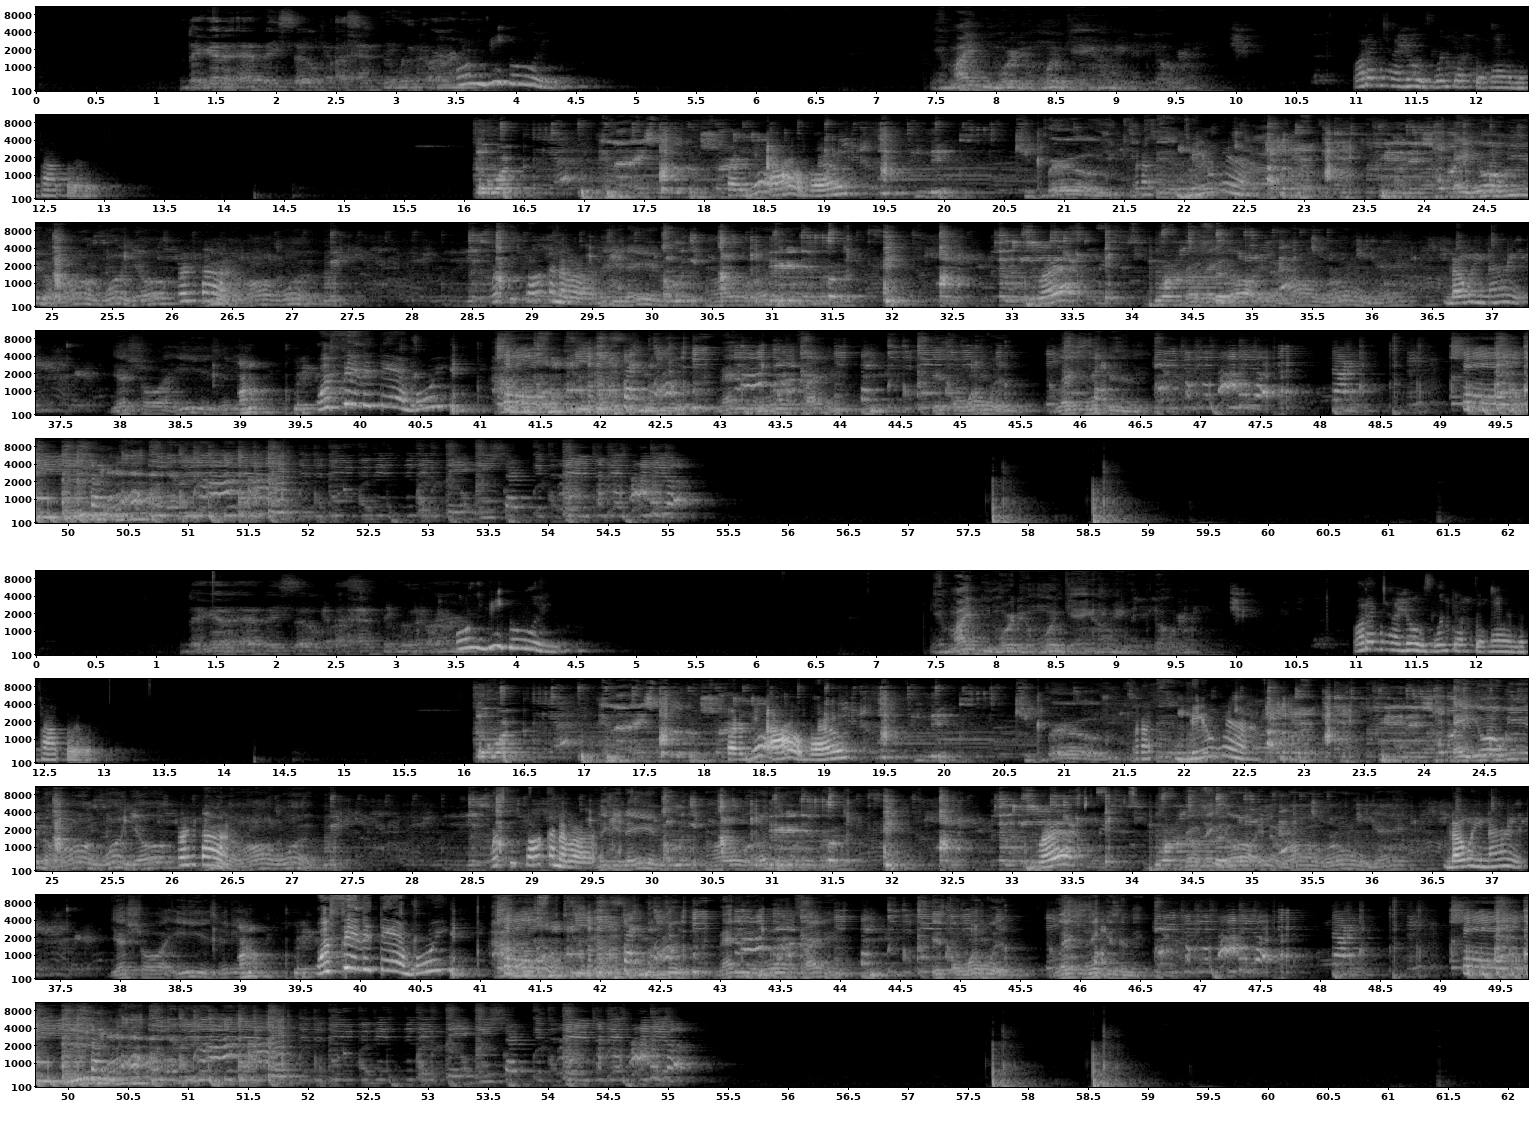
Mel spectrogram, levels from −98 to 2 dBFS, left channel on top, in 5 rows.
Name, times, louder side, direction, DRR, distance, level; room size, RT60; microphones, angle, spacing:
voice 1, 1.2-3.6 10.6-10.7 15.6-15.8 20.9-23.1 23.7-25.1 28.7-29.2 33.1-33.8, left 2 dB, 60° left, 1.5 m, -49 dB
voice 2, 2.5-2.8 3.2-3.4 7.5-9.7 9.9-10.1 11.3-11.4 24.2-27.3 29.5-30.2 30.4-31.6 34.4-36.3 37.9-39.1 41.1-44.0 44.8-46.5 48.0-48.1 49.9-50.7, right 2 dB, 75° right, 1.0 m, -41 dB
voice 3, 3.5-4.4 11.0-12.9 18.2-19.2 21.6-22.6 26.0-26.5 28.7-29.5 33.2-33.5 36.6-37.3 39.6-40.8 41.3-41.5, right 7 dB, 45° right, 0.3 m, -32 dB
voice 4, 16.1-18.7 19.1-20.8 21.8-22.1 22.7-24.3 25.0-25.1 25.6-25.7 27.2-28.8 29.6-29.8 30.1-36.7 37.2-37.8 39.0-39.1 39.4-39.7 41.1-45.4 45.7-46.2 46.6-47.6 48.1-48.4 48.7-55.2 57.7-57.9 58.5-58.8, right 1 dB, 10° right, 0.6 m, -39 dB
8.9 x 7.1 x 2.8 m
head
